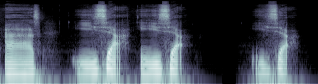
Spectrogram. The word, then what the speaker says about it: 一下: change rules in Chinese this is actually pronounced as a second tone plus a fourth tone so it's not easier when you actually say it it's pronounced as easier easier easier like a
